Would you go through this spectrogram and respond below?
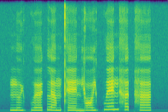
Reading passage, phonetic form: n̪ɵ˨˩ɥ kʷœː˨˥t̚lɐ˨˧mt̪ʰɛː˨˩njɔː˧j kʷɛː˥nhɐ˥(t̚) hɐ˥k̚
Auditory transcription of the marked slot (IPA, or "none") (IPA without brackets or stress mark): t̚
